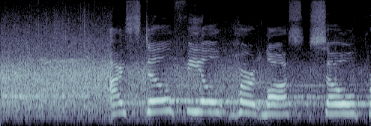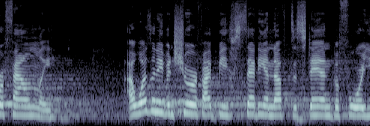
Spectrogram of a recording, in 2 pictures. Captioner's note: cheers and applause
